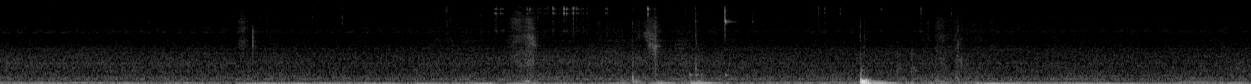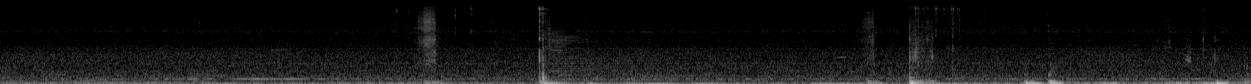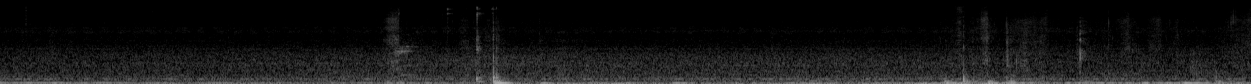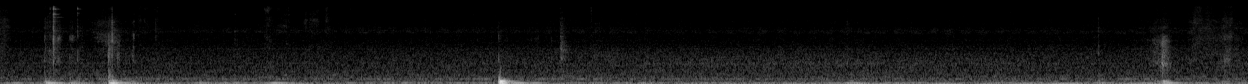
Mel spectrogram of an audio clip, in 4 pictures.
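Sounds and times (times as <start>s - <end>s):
low handling noise: 4.3s - 10.2s, 20.7s - 25.6s
loud low thump: 8.6s - 9.0s.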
